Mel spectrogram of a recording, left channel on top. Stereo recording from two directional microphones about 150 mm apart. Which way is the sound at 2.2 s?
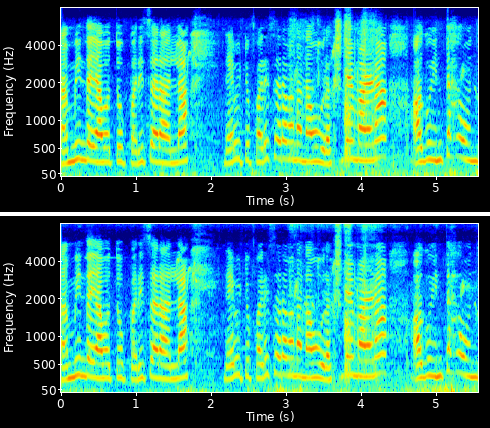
10° left (ahead or behind).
